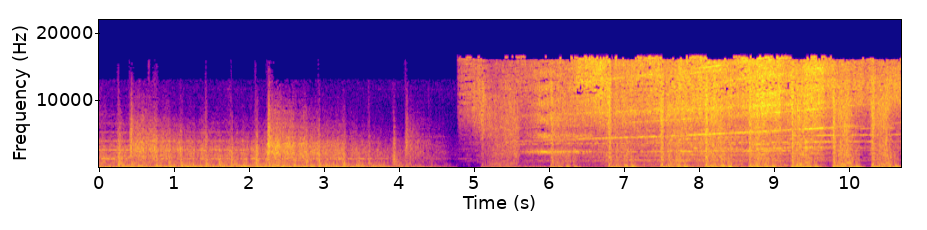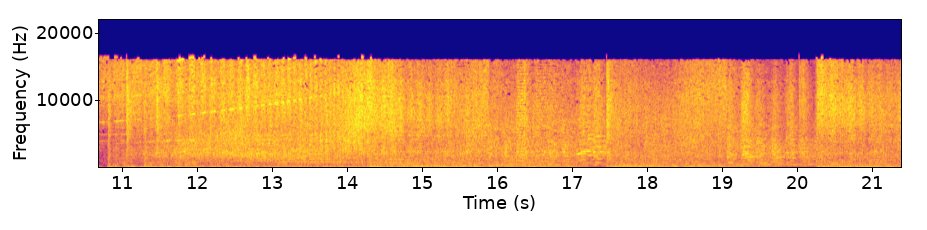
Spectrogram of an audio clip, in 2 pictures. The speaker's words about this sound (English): He also did Blade Runner 2049. Mm. Here's a comparison exactly. between Blade Runner and The Invisible Man. Let's hear it. Blade Runner.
